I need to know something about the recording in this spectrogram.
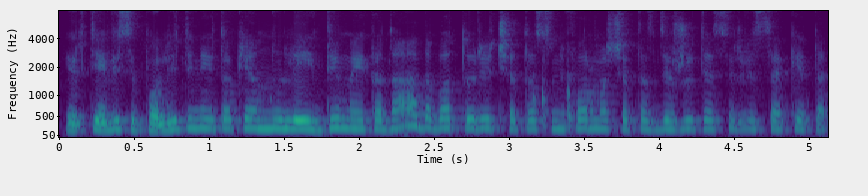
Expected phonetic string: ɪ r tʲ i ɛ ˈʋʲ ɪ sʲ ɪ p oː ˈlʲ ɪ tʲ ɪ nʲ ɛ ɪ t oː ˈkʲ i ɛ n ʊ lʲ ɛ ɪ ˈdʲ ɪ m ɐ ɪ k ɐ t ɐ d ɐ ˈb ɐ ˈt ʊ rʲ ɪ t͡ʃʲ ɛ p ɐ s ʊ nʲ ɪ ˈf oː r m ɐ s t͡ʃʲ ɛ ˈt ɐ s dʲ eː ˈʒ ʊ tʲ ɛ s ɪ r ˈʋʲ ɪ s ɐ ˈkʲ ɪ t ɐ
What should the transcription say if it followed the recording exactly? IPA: ɪ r tʲ i ɛ ˈʋʲ ɪ sʲ ɪ p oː ˈlʲ ɪ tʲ ɪ nʲ ɛ ɪ t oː ˈkʲ i ɛ n ʊ lʲ ɛ ɪ ˈdʲ ɪ m ɐ ɪ k ɐ t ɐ d ɐ ˈb ɐ ˈt ʊ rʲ ɪ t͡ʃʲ ɛ t ɐ s ʊ nʲ ɪ ˈf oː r m ɐ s t͡ʃʲ ɛ ˈt ɐ s dʲ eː ˈʒ ʊ tʲ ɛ s ɪ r ˈʋʲ ɪ s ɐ ˈkʲ ɪ t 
